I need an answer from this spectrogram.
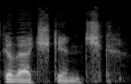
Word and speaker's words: Ovechkin: Like when you look at Washington, Alex Ovechkin.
